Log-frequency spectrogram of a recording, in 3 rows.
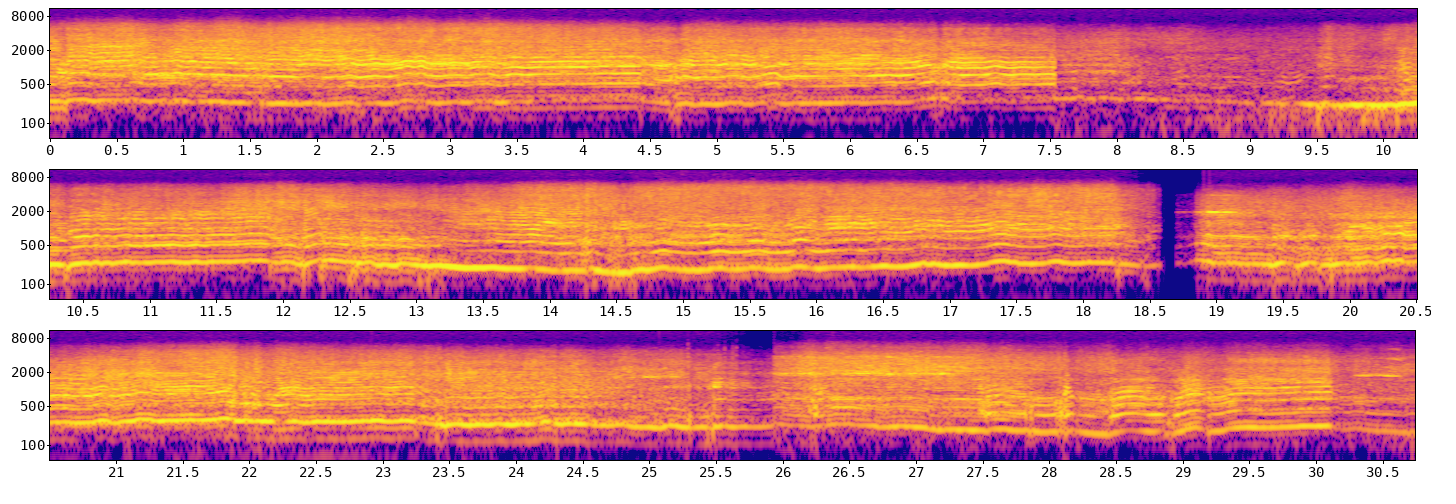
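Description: Rally cars driven hard on a tarmac stage, their engines revving up and down as they change gear through the corners, heard over several separate shots that cut suddenly a few times. The first car is an E30 BMW M3 with its four-cylinder engine.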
